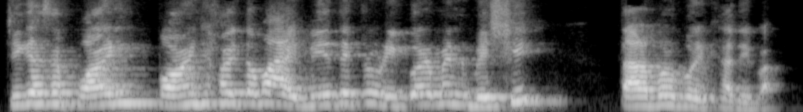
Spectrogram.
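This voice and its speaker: Bangladeshi tutor, repeats himself a lot. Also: male voice, sits high, racing, fairly bright tone. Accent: Bangladeshi Bengali. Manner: repeats questions, checks in with students often; mixes English words into Bengali. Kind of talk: online class lecture.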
